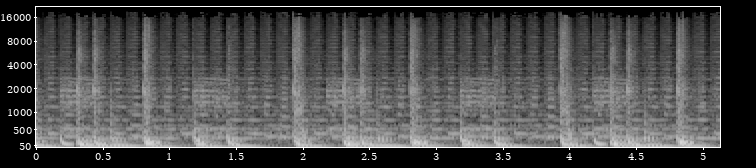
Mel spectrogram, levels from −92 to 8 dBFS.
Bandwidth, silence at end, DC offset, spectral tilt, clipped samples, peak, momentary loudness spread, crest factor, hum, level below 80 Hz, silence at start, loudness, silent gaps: 18.5 kHz; 0 s; under 0.1%; -5.5 dB/octave; under 0.1%; -2 dBFS; 5 LU; 16 dB; none; -22 dBFS; 0 s; -19 LUFS; none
